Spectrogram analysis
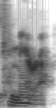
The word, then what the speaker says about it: chimera: things are called i i think the pronunciation i've i've done this wrong all my life i think it's chimera um and a chimera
